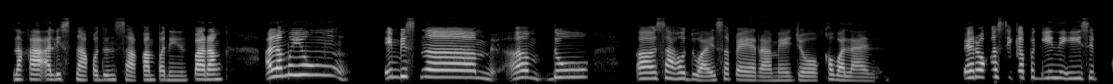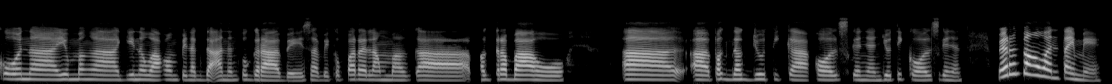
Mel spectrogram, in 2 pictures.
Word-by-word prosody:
Nakaalis 230 0 +3
na 210 -2 +1
ako - - -8
dun 220 +1 -6
sa 200 -3 -1
company 215 0 -2
na - - -14
yun." 200 - -22
Parang 230 0 +6 0.5
alam 385 +1 +7
mo 450 - +2
yung 450 0 +3 0.7
imbes 345 +4 +1
na, 350 -1 +6 0.9
um, 285 -7 -9
though, 335 +6 -4 0.5
ah, 275 +1 +5
sahod 275 -1 0
wise 195 +1 -2
sa 250 - -5
pera 200 -6 -3
medyo 185 0 -6
kawalan. 185 -7 -3 0.9
Pero 320 +3 +5
kasi 345 0 -4
kapag 315 +1 -3
iniisip 285 -2 -3
ko 245 -1 -2
na 230 -2 0
yung 230 0 -5
mga 220 -3 -2
ginawa 220 -2 -2
kong 215 -1 -7
pinagdaanan 205 -1 -5
ko 215 0 -14
grabe 185 -4 -1
sabi 195 -2 -10
ko 210 - -14
para 225 +1 -2
lang 210 -1 -5
mag, 200 -1 -7
ah, 195 -2 +1
magtrabaho. 215 -2 +1 0.6
Ah, 225 -2 +4 0.2
ah, 220 -1 +4
'pag 235 +4 -4
nag-duty 230 +1 -6
ka, 205 -3 -2
calls 210 -1 -4
ganyan, 205 -2 -8
duty 210 +4 -10
calls 205 -2 -7
ganyan, 195 -2 -11 0.3
meron 445 +8 +5
pa - - +9
nga - - +5
one 295 - -10
time, 265 -5 +1
eh, 175 -2 -9
220 Hz, 160 wpm, -22 LUFS, 205-245 Hz, 0.9 s, pa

